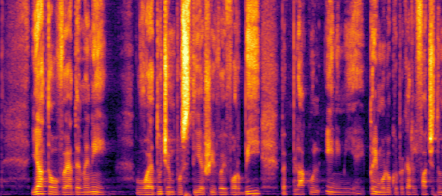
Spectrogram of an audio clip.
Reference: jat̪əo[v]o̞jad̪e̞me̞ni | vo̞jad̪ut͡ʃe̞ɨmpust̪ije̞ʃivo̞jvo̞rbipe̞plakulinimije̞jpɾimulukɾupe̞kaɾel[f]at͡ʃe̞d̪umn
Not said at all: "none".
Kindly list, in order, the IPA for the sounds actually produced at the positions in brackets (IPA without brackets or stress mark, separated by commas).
v, f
